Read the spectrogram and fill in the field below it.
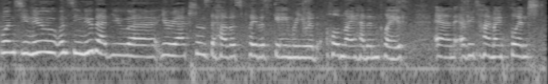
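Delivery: nervous laughing vows; shy, giggling through her vows; saying wedding vows. Real, not acted. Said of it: "would you please share your vows".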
